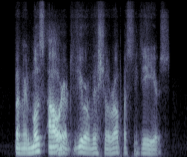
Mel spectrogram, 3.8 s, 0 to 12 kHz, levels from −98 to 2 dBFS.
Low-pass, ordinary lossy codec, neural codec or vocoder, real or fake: 10.8 kHz; Opus, 16 kbps; codec, 16 kHz in and 24 kHz out, 0.4 kbps, LongCat-Audio-Codec, fine tuned four codebook decoder; fake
